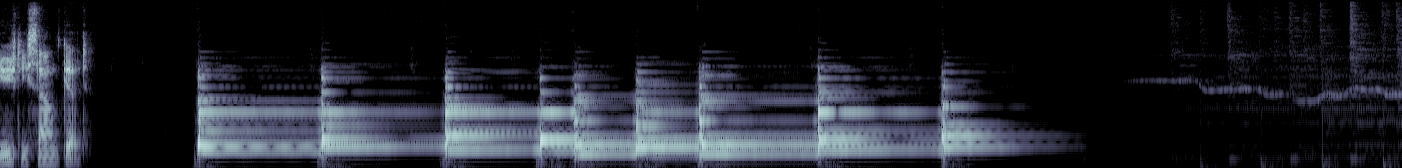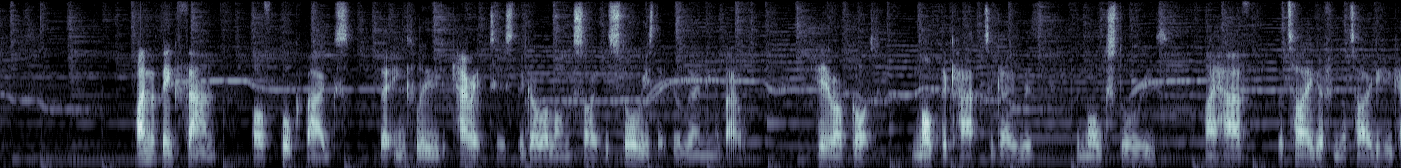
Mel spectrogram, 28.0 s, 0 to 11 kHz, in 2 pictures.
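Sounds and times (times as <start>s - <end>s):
digital piano pentatonic tune: 2.0s - 10.8s.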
